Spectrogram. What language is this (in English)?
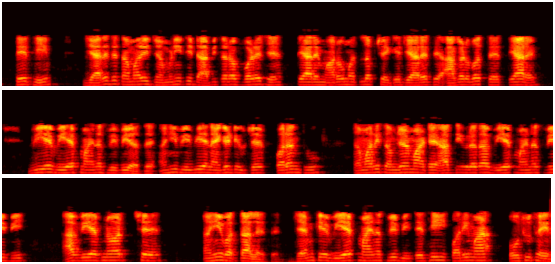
Gujarati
